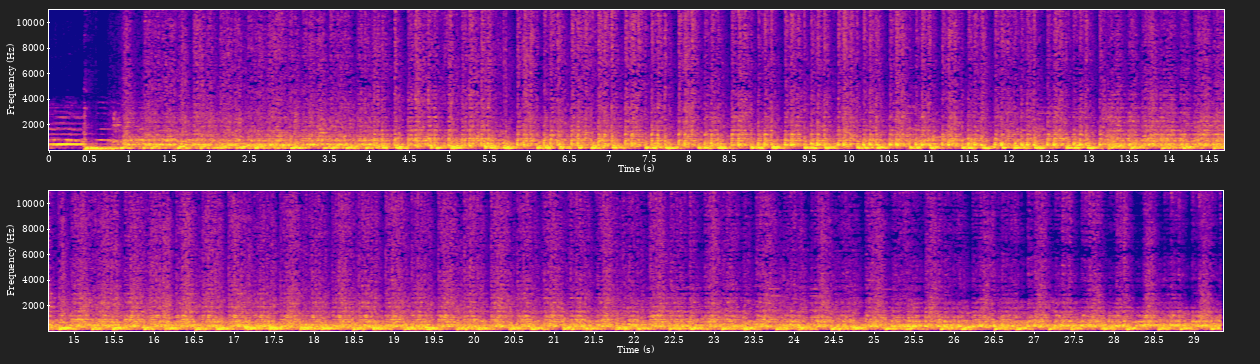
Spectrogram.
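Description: Punjabi dhol drums beaten in a fast, driving rhythm, loud and unbroken, kicking in just under a second in.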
